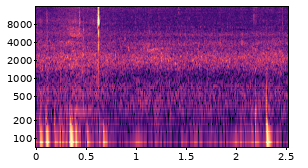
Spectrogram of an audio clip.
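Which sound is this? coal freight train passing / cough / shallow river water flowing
shallow river water flowing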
